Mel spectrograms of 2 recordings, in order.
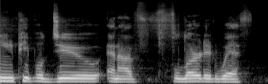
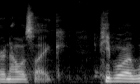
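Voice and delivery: usual speaking voice

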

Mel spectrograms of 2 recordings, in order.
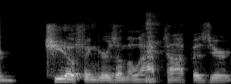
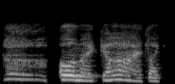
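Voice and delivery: high, slow, swooning fan gush; hammed-up fangirl swoon over the podcaster; mock gushing fan; 9 semitones higher, slower than usual. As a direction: gasp and gush like a starstruck fan. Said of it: "trying to have an impact of like".

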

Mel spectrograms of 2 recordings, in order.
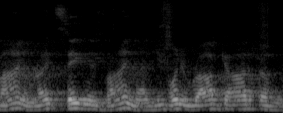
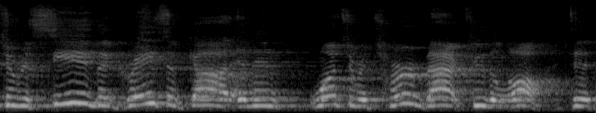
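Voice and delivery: raised, driving preacher voice; preaching with full force; 6 semitones higher than usual. Acted. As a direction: preach it hard to the congregation. Preaching the admonition.

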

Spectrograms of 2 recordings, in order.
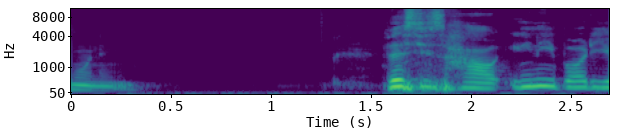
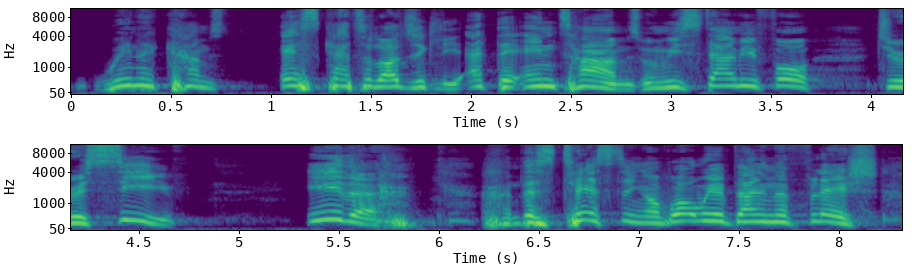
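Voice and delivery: louder, pressing sermon delivery with a laugh inside; intense preaching; 3 semitones higher, 7 dB louder than usual. Acted. Pastor warning of judgment fire, intense preaching. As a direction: build the warning with urgency.

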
